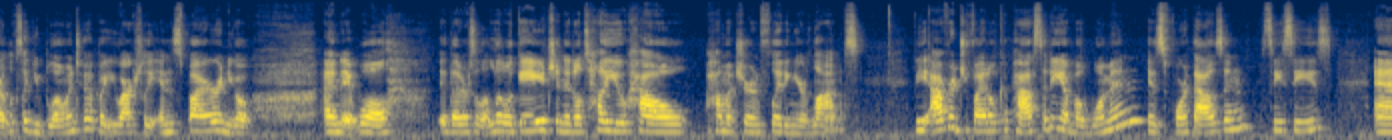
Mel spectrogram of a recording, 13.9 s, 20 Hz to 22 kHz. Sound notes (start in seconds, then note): 2.6 inhales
